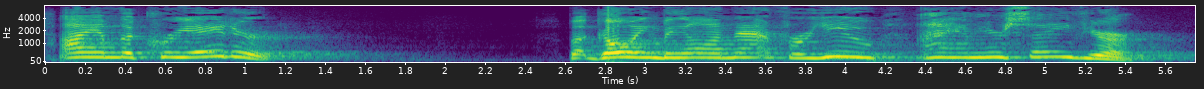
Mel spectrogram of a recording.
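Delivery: loud, high reassuring cry as Jesus; preacher booming Jesus's reassurance; Jesus voiced. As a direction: proclaim it as Jesus, urgently comforting.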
